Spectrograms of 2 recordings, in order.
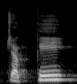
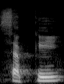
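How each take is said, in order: First: The word begins with a ch sound. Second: The word begins with an s sound. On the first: "च का उच्चारण स" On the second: "च का उच्चारण स"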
